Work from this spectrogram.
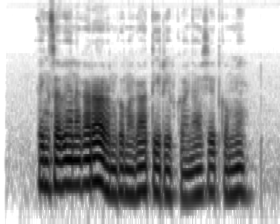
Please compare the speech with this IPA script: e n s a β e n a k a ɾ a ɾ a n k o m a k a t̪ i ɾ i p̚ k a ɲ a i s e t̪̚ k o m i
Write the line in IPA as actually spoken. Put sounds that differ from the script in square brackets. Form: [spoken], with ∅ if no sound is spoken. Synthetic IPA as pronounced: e [ŋ] s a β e n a k a ɾ a ɾ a n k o m a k a t̪ i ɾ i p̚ k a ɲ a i s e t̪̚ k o m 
